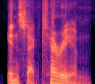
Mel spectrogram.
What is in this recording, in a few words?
"insectarium", American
